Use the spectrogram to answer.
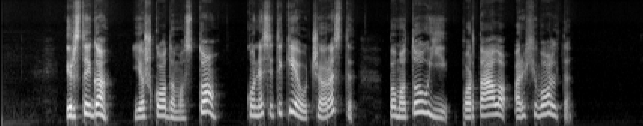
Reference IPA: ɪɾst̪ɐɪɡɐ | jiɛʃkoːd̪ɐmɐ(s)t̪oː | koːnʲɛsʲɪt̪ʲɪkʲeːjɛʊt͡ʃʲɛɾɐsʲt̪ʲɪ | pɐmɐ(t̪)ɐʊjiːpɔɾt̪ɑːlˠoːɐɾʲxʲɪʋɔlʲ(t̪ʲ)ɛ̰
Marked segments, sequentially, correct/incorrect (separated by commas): correct, correct, correct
